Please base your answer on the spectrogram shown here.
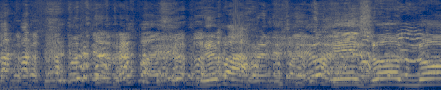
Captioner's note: laughing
